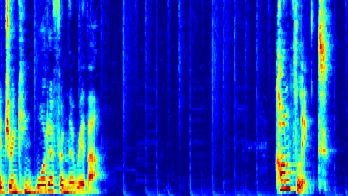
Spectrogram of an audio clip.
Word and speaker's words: conflict: the virus by drinking water from the river conflict conflict conflict conflict do you have any idea what's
